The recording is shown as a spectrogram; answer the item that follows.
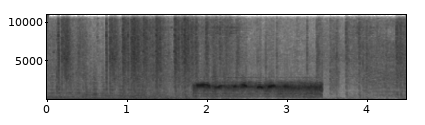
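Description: In a combat video game, missile explosions and gunfire rumble in a heavy, rolling barrage, with a steady high tone sounding partway through before the blasts ease off.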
